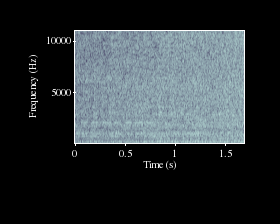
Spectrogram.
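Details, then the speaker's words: Aprilia motorcycle idling: idle speed rises and gets slightly louder as handlebars turn lock to lock, showing the throttle cable was adjusted too tight; backed off until idle no longer changes. "did you hear the idle speed raise so the idle speed rise that we've gone too far"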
